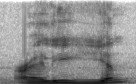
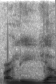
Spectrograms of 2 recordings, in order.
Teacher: सिद्क़िन अलियन, यहाँ वक्फ़ पढ़ेंगे तो अलिया पढ़ेंगे, 2 ज़बर की तनवीन वक्फ़ में अलिफ से चेंज हो जाती है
